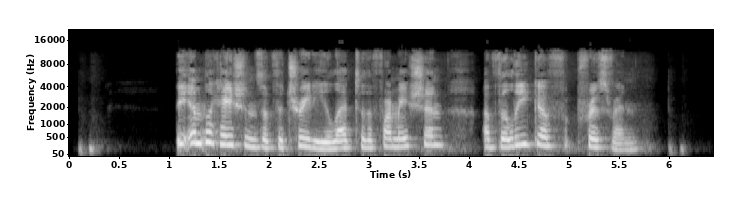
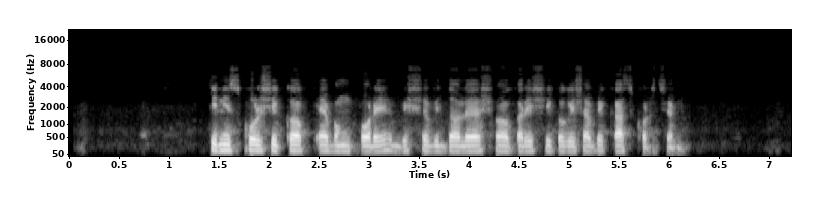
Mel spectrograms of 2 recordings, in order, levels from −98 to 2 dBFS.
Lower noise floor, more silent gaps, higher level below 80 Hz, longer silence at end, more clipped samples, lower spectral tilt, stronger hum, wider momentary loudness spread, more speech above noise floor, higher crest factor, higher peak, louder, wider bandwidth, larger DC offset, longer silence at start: first, -83 dBFS vs -79 dBFS; neither; about the same, -56 dBFS vs -60 dBFS; second, 0.75 s vs 1.1 s; neither; second, -4 dB/octave vs -11.5 dB/octave; neither; about the same, 12 LU vs 10 LU; first, 66 dB vs 61 dB; about the same, 16 dB vs 18 dB; about the same, -2 dBFS vs -2 dBFS; about the same, -17 LUFS vs -18 LUFS; first, 12.5 kHz vs 5.2 kHz; neither; second, 0.2 s vs 1.4 s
